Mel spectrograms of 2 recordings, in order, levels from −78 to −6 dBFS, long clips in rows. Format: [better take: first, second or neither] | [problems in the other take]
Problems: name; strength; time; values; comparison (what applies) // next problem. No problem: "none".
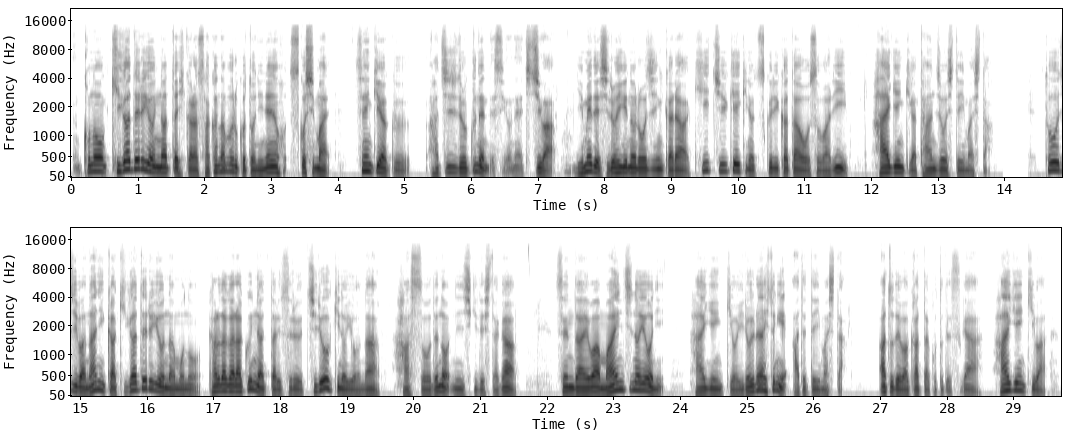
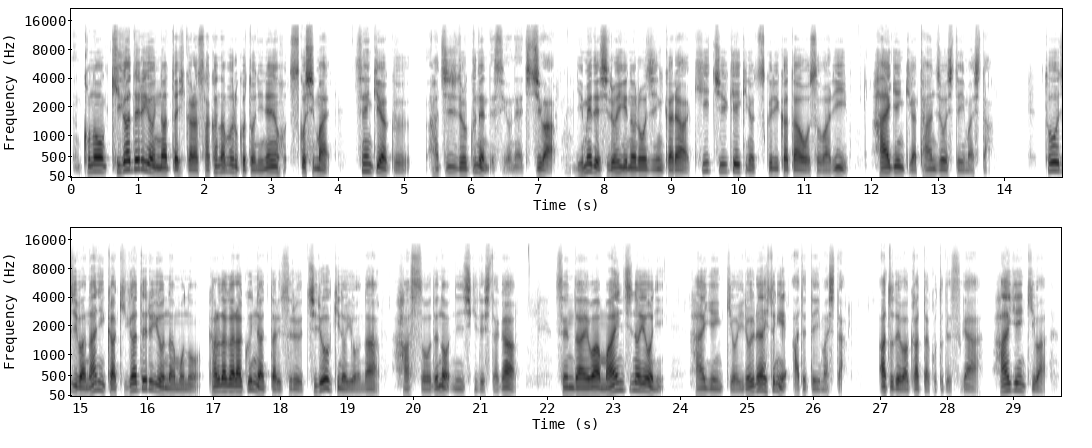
first | thin; somewhat; fading below 500 Hz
